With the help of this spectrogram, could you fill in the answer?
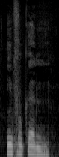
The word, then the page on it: ifuken: Roon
